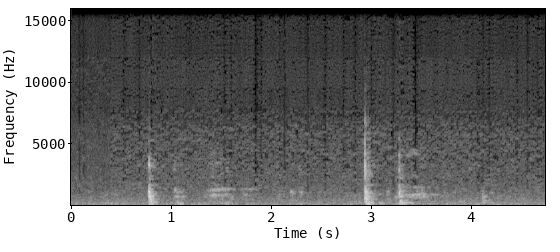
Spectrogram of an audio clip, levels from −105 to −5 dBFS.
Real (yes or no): yes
